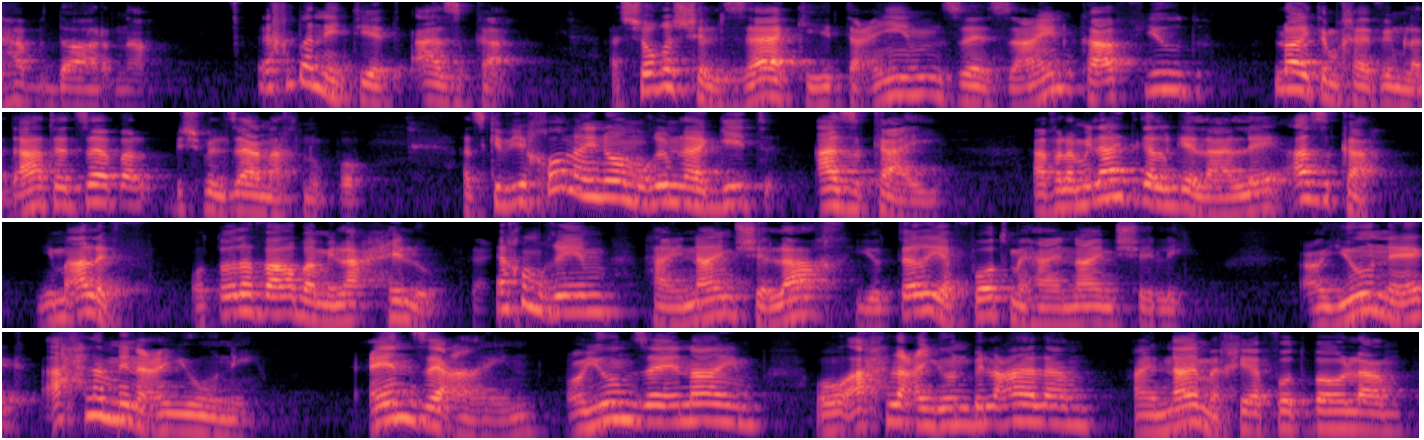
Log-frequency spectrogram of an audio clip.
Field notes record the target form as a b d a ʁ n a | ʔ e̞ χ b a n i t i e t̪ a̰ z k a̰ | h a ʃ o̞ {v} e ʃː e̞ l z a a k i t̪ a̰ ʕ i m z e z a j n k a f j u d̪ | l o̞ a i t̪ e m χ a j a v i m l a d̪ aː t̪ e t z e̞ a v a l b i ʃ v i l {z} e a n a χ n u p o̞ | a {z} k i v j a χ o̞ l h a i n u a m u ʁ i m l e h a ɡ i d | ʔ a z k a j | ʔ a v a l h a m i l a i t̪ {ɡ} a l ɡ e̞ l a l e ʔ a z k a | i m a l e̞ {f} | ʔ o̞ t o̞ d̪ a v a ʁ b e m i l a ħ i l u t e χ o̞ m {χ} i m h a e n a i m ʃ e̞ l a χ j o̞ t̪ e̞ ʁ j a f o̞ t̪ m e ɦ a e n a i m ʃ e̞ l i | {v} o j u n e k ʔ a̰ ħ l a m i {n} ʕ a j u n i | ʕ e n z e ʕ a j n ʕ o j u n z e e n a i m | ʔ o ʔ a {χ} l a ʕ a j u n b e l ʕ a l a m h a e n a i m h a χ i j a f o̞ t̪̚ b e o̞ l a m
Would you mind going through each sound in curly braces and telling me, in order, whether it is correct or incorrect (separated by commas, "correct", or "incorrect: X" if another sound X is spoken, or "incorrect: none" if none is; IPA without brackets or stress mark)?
incorrect: ʁ, correct, correct, correct, correct, incorrect: ʁ, incorrect: ʕ, correct, incorrect: ħ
